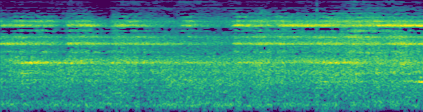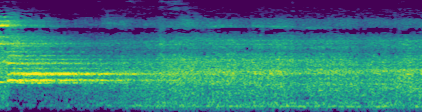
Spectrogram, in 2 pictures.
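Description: Vintage IRT Lo-V subway train approaching through the tunnel, with steady rail noise and a high whine over it. About four seconds in, a short two-tone blast of its horn is the loudest moment.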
